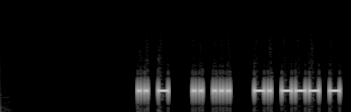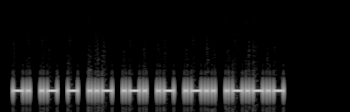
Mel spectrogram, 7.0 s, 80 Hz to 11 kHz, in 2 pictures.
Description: Morse code, heard as a keyed tone, about 34 wpm, 700 Hz. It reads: IT IS NOT NATURAL.
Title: Sentences from Top 1000 Words - Review Part 4 - 35wpm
